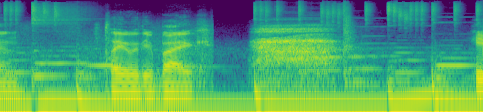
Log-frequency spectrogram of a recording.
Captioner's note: sighs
